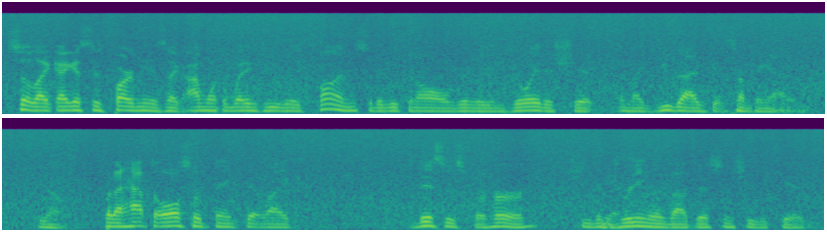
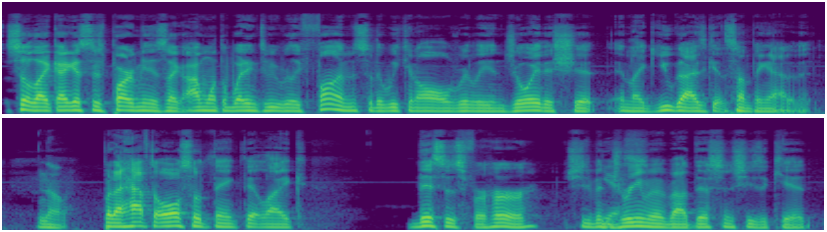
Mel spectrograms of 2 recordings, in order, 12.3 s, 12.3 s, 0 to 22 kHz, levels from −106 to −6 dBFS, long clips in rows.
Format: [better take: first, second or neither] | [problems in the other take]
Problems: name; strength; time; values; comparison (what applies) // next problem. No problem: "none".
second | hiss; loud; throughout; 4 dB below the speech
